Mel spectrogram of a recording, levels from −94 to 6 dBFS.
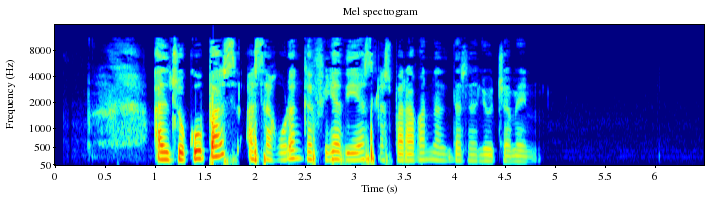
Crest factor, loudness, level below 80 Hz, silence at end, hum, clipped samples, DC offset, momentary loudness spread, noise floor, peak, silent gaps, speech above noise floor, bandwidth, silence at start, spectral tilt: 24 dB; -22 LUFS; -56 dBFS; 1.75 s; none; under 0.1%; under 0.1%; 21 LU; -81 dBFS; 0 dBFS; none; 58 dB; 11.5 kHz; 0.45 s; -5 dB/octave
